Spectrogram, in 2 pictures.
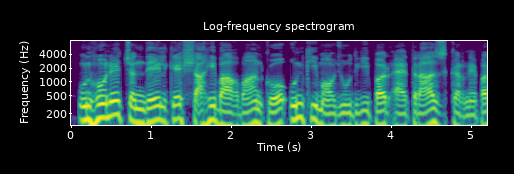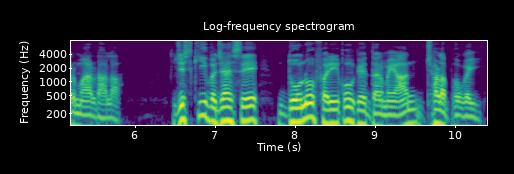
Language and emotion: Urdu, neutral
